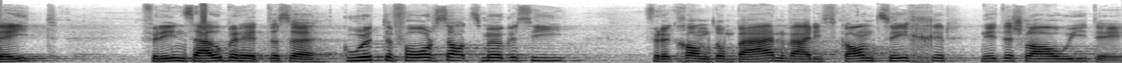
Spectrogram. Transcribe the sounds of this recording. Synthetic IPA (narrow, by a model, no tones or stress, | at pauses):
ɛɪt | fʏɾɪːnsælbəɾhɛt̚d̥ɑsəɡ̥uətəfɔːɾsɑt͡smœɡəsiː | fʏɾdəkʰχɑnt̪onbæːrnvæːɾisɡ̥ɑnt͡sːɪχːəɾnɪdəʃlɑwiideː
